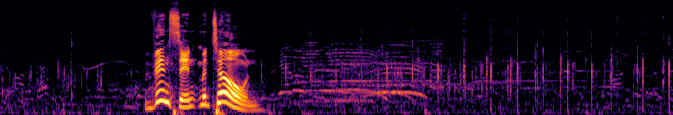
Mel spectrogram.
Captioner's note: audience applauding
